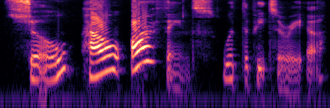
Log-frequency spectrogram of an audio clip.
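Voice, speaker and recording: A woman's voice: on the high side, huge pitch swings, takes it slowly, vocal fry, darkish tone, exaggerated voice. An actress playing a friendly young woman who apologizes for her father.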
